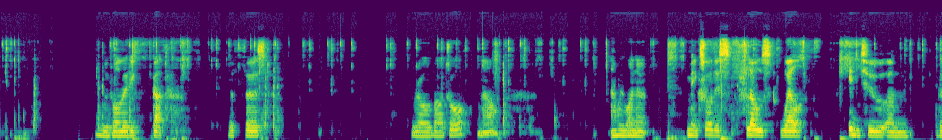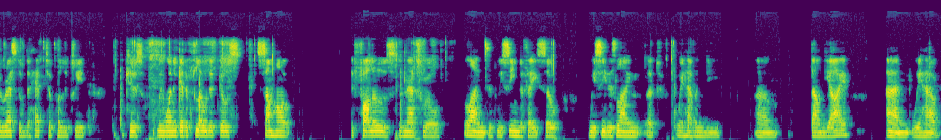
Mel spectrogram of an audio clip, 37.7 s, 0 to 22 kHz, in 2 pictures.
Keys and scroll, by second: 2.9 3, 13.4 1, 21.8 shift+3.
